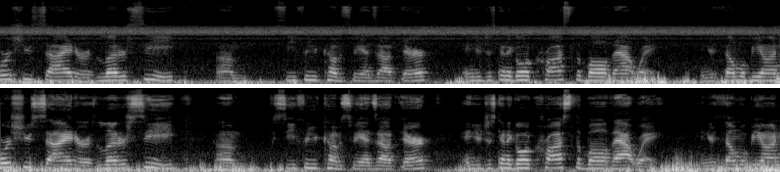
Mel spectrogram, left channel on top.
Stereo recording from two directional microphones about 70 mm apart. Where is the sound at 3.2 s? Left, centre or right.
Centre.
